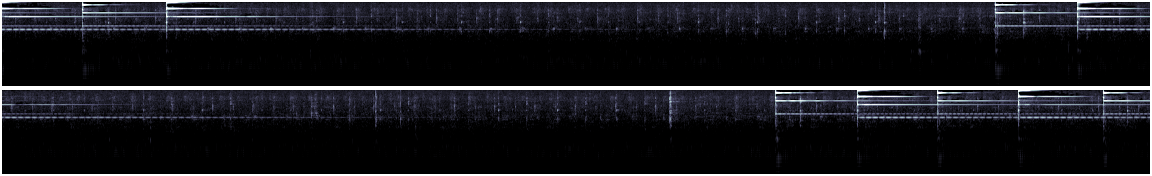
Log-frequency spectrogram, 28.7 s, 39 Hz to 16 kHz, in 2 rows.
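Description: Warmink Dutch mantel clock striking on its two bells, alternating high and low strokes in a ding-dong pattern, each stroke ringing out and slowly fading. Three strokes sound at the start. A single ding-dong comes about 12 seconds in for the half hour. Near the end a quick run of ding-dongs strikes the hour.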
